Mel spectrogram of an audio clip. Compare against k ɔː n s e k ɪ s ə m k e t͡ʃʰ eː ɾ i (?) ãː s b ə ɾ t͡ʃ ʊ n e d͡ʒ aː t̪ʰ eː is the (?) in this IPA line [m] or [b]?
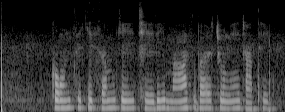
m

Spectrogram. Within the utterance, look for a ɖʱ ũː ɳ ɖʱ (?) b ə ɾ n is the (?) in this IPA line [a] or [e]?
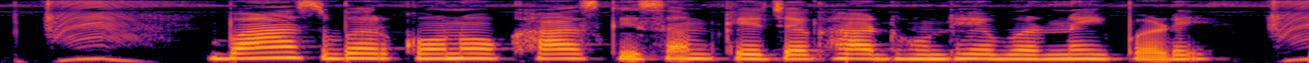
e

